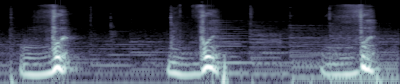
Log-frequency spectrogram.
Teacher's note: Верхні зуби зустрілися з нижньою губою. Відчуйте, як замкнулися губи з губою. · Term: звук В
